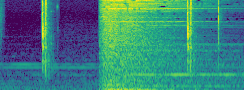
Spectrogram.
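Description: A deep rumbling whoosh swells and fades.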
